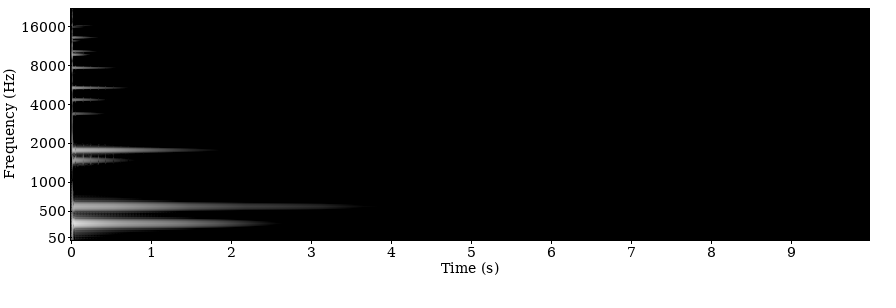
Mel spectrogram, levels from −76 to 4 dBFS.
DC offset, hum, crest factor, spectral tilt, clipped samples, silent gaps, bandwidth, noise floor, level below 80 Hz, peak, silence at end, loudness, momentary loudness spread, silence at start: under 0.1%; none; 28 dB; -3 dB/octave; under 0.1%; none; 14 kHz; under -90 dBFS; -82 dBFS; 0 dBFS; 8.5 s; -22 LUFS; 25 LU; 0 s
